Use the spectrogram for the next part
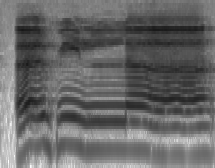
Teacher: Lafz jalalah di sini dibaca nipis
